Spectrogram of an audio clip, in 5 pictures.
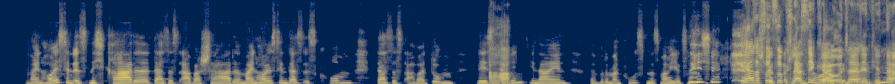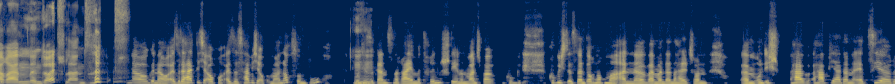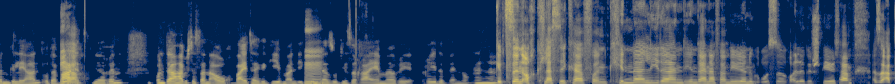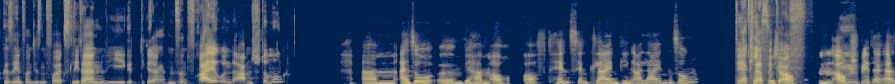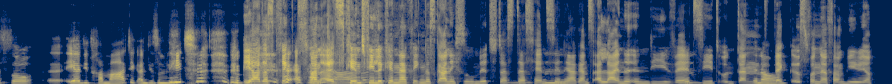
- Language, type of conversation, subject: German, podcast, Wie hat die Sprache in deiner Familie deine Identität geprägt?
- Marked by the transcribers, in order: laughing while speaking: "nicht"; giggle; chuckle; other background noise; snort; laughing while speaking: "Lied ge"; chuckle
